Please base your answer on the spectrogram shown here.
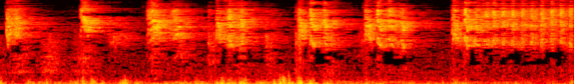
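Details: Long-tailed shrike singing a very long sparrow-imitating song: harsh, chirpy bursts of notes repeated roughly twice a second, each burst dense and scratchy, over low rumbling background noise.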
